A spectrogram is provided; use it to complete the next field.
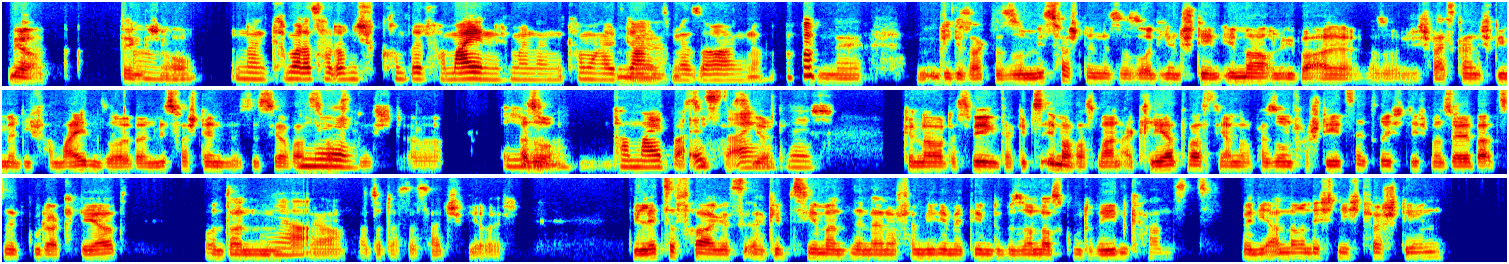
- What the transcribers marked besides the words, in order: other background noise; chuckle; tapping
- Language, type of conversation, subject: German, unstructured, Was tust du, wenn du das Gefühl hast, dass deine Familie dich nicht versteht?
- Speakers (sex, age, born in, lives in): female, 25-29, Germany, United States; male, 30-34, Germany, United States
